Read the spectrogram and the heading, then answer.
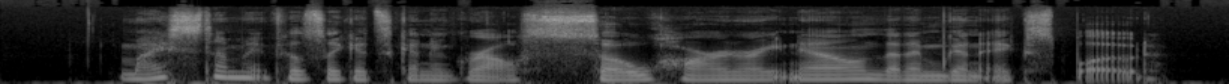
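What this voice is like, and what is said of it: Rough morning voice with vocal fry. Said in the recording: “vocal fry ... I know it's in the morning, so my voice is a little jacked right now anyway”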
